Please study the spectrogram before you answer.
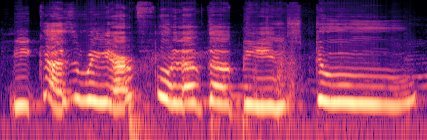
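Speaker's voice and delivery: high, loud, slow fearful cry. Acted. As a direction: cry it out in fear. Poquito explains in fear.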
